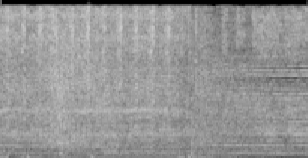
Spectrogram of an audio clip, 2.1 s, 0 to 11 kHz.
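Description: Electronic dance music at 140 BPM mixed live on a DJ controller; the deep bass cuts out a little over a second in.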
